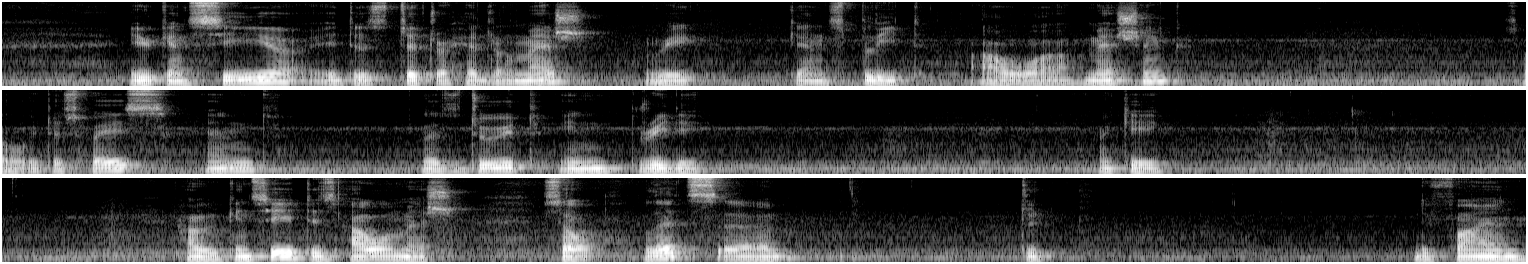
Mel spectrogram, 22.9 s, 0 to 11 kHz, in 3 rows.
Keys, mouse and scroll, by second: 2.8 middle click, 7.0 middle click, 11.2 right click, 12.0 scroll down 1, 12.4 middle click, 15.6 middle click, 19.7 middle click, 19.8 right click.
